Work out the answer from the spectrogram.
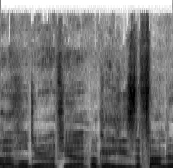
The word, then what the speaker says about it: Pavel Durov: So I don't know how to pronounce, is it Pavel Durov? Pavel Durov, yeah.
